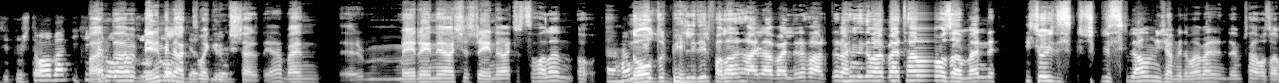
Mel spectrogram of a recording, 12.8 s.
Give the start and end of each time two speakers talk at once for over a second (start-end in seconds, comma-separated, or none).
0.9-2.4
